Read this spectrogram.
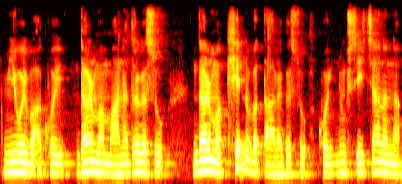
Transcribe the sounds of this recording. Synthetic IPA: miojbɐʔɐkʰojdɐɾmɐmanɐdɾɐɡɐsu | dɐɾmɐkʰet̚nɐbɐtaɾɐɡɐsuɐkʰojnuŋsit͡ʃanɐnɐ

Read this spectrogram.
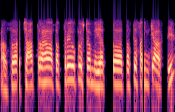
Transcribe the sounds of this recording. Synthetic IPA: ɐ̰sɐt͡ʃaːt̪ɾɐɦɐt̪ɐt̪ɾeːupɐuʂʈɐmjɐt̪t̪ɐst̪esɐiŋkjaɐst̪i

